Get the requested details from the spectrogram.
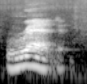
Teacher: an approximant that happens right around the gum Ridge behind the upper teeth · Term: turned R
